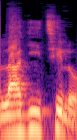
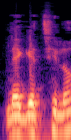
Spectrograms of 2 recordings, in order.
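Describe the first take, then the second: First: "লাগিয়েছিল" squeezed to la-gi-chi-lo; dialect form. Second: "লেগেছিল" as le-ge-chi-lo; standard pronunciation. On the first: Teacher quotes the exercise word, "লাগিয়েছিল" as dialect la-gi-chi-lo. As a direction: say "লাগিয়েছিল" with a, then i. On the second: Teacher corrects for pupils, standard "লেগেছিল" as le-ge-chi-lo. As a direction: say "লেগেছিল" with e in both first syllables. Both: Shown as a demonstration. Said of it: "এরকম উচ্চারণ হবে".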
